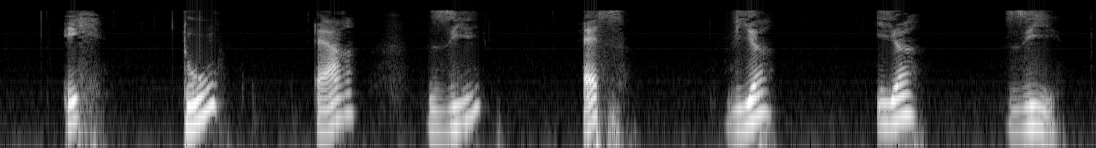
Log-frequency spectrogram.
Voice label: German Verb conjugation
